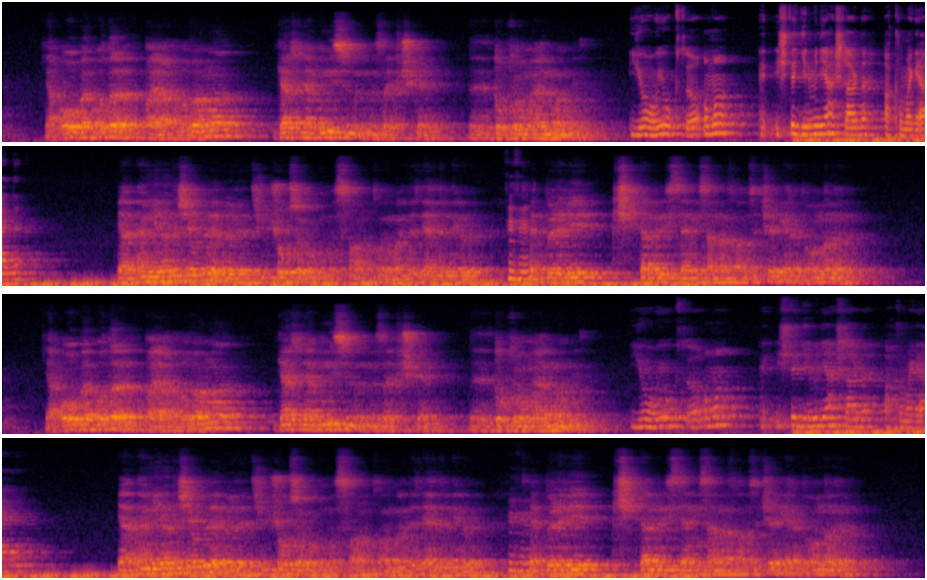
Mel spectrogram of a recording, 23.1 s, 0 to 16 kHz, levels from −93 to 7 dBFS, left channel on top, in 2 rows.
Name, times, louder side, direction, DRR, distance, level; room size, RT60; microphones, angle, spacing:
voice 1, 0.5-2.9 3.4-5.4 5.8-7.2 13.0-17.5 18.1-22.1, equal, 30° left, -7 dB, 0.6 m, -25 dB
voice 2, 7.9-9.1 9.5-11.8 17.9-18.2, left 5 dB, 85° left, 8 dB, 0.4 m, -26 dB
sound 1, 9.9-10.1 10.4-10.6 10.9-11.1 11.4-11.6 11.9-12.1 12.4-12.6 12.9-13.1 13.4-13.6 13.9-14.1 14.4-14.6 14.9-15.1 15.4-15.6 15.9-16.1 16.4-16.6 16.9-17.1 17.4-17.6 17.9-18.1 18.4-18.6 18.9-19.1 19.4-19.6 19.9-20.1, equal, 15° right, 0.8 m, -31 dB
5.4 x 2.4 x 3.7 m, 1.3 s
head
